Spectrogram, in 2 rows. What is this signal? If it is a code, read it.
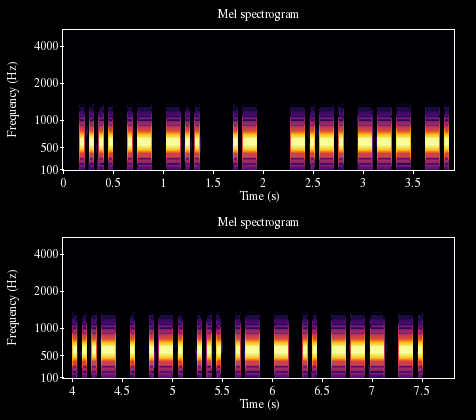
Morse code, heard as a keyed tone, about 25 wpm, 600 Hz. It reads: HAD A CONVERSATION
